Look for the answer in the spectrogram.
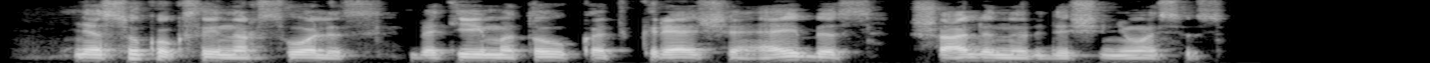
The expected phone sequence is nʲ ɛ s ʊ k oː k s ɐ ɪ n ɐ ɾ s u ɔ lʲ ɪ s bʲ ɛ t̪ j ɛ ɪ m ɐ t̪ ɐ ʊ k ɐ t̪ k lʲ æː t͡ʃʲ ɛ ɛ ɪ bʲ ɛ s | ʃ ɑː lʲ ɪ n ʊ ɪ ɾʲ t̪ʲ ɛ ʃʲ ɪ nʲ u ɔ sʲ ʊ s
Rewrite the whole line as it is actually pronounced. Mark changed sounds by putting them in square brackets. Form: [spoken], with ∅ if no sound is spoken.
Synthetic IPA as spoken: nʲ ɛ s ʊ k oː k s ɐ ɪ n ɐ ɾ s u ɔ lʲ ɪ s bʲ ɛ t̪ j ɛ ɪ m ɐ t̪ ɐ ʊ k ɐ t̪ k [ɾʲ] æː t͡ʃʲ ɛ ɛ ɪ bʲ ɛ s | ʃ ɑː lʲ ɪ n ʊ ɪ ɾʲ [d̪ʲ] ɛ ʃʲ ɪ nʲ u ɔ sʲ ʊ s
